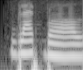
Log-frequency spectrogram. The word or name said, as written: blackball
